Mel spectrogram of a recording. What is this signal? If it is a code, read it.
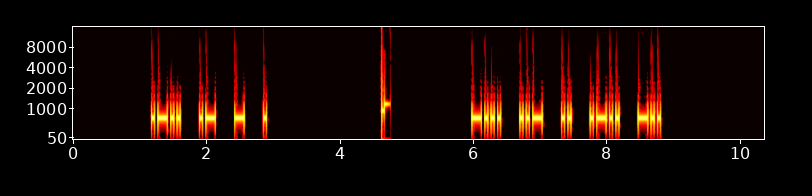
Morse code, heard as a keyed tone, about 25 wpm, spaced as for 18 wpm, 700 Hz. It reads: LATE BUILD
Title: 2x Character Spacing - Top 500 Words - 25wpm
